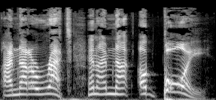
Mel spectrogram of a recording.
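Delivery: high, loud, slowing on the last denial; indignant yell. A narrator's reading. Ruby sets the pigs straight, yelling. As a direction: yell each denial emphatically. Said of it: "Ruby yelled".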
